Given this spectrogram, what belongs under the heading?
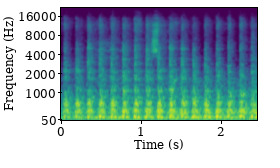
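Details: LG DLE1101W front-load dryer: steady rhythmic thumping about five times a second under the drum rumble, repeating with rotation; the owner suspects a worn drum support wheel; wheels, belt and tensioner later replaced.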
